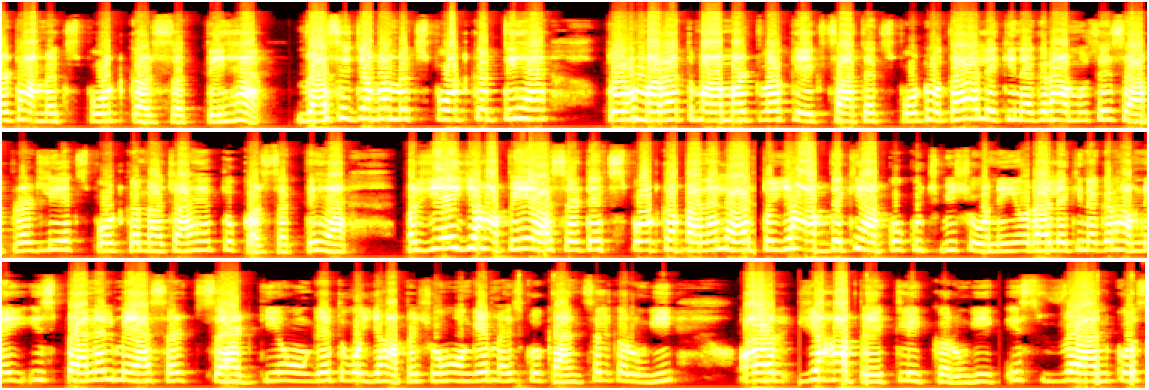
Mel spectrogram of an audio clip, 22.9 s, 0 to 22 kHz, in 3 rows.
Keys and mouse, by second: 10.2 click, 18.6 click, 20.9 click.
